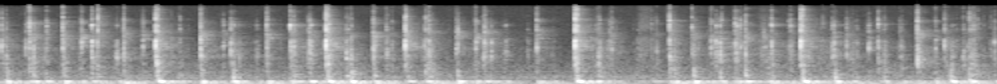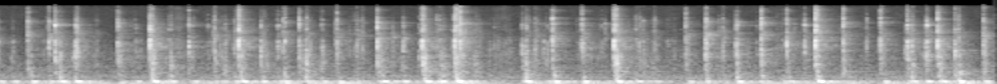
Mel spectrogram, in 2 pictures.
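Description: Rapid typing with fingertips and long natural nails on a full-size black plastic computer keyboard with plastic keys and a hollow housing. Fast, dense, short clicky taps with bright high edges ride over a steady low hum throughout.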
